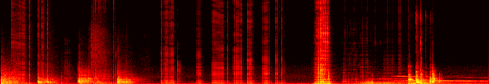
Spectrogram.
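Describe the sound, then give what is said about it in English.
A floorboard being pried up: a run of wooden knocks, scrapes and sharp cracks, ending in a drawn-out, groaning creak. No one speaks. “Floor boys, man, and the floor boys over there, man, a creaky one.”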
